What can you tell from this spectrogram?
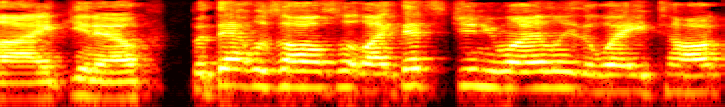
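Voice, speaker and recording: A man with a slight Southern US accent and lively intonation. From US South, Tennessee. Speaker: journalist and author. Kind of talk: interview. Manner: halting, many fillers and repetitions.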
